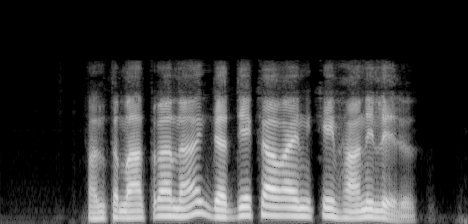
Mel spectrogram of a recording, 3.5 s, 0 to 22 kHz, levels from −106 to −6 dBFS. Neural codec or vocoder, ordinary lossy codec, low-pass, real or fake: codec, 16 kHz, 1 kbps, FunCodec, trained on LibriTTS, 50 frames a second; MP3, 96 kbps; 7.2 kHz; fake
